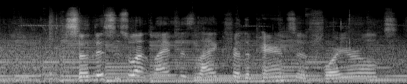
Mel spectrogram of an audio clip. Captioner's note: voiceover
